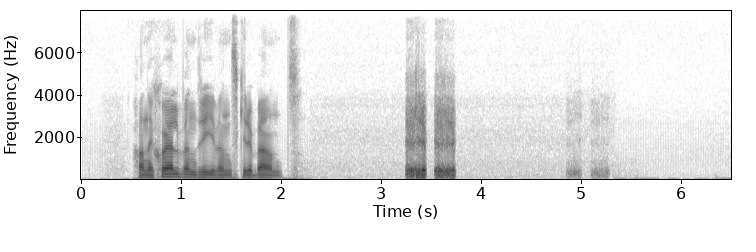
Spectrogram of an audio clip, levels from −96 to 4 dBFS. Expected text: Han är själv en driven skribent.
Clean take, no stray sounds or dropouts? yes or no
no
